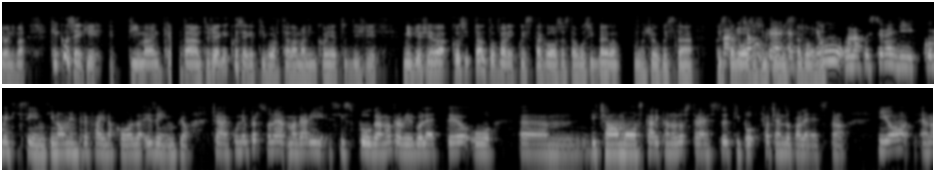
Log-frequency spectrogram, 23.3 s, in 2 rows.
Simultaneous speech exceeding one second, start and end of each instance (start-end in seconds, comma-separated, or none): 9.0-10.3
